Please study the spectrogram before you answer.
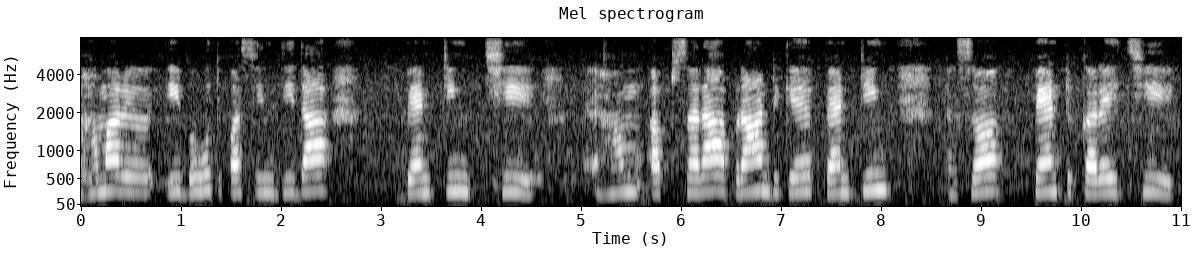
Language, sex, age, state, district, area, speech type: Maithili, female, 30-45, Bihar, Madhubani, rural, spontaneous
